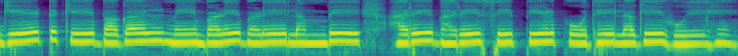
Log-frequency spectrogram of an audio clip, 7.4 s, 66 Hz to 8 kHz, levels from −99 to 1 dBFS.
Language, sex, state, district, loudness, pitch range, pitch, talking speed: Hindi, female, Bihar, Saharsa, -11 LUFS, 210-230 Hz, 220 Hz, 100 wpm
